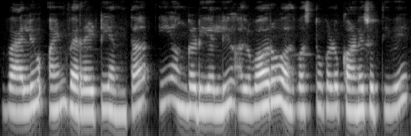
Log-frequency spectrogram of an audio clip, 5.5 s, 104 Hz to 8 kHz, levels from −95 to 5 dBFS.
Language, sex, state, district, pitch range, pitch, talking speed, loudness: Kannada, female, Karnataka, Bidar, 235-265 Hz, 245 Hz, 100 wpm, -16 LUFS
